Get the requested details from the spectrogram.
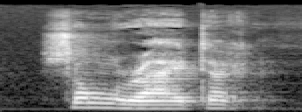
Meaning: songwriter
- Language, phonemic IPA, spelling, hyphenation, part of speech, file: Dutch, /ˈsɔŋrɑjtər/, songwriter, song‧wri‧ter, noun, Nl-songwriter.ogg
